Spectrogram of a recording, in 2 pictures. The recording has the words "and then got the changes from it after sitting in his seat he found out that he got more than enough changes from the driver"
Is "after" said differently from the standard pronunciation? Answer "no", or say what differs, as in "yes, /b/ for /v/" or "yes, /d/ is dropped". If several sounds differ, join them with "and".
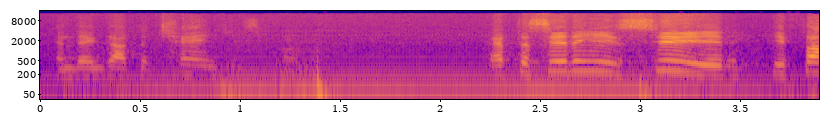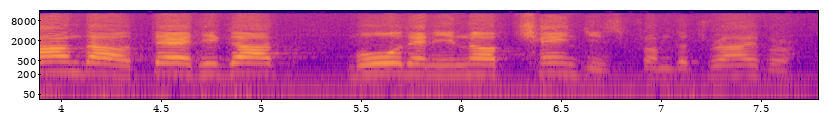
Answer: no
